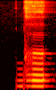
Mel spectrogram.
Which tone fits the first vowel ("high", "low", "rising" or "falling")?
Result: high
